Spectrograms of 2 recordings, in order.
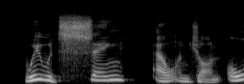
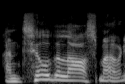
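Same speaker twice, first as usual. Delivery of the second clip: usual speaking voice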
